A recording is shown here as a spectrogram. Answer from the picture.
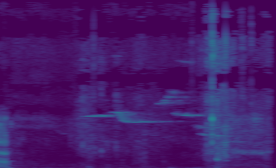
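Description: A man's brief 'uh', then a quiet stretch of faint shuffling with a few light clicks about one and a half seconds in.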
